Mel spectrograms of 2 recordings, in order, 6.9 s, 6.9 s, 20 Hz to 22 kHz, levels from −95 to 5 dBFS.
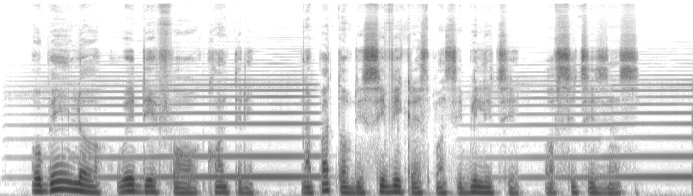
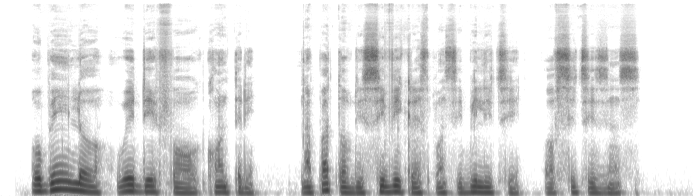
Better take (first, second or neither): second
